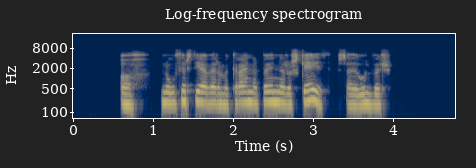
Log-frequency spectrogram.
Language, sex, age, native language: Icelandic, female, 20-29, Icelandic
